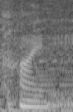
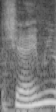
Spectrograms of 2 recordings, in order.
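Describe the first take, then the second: First: The name begins with an H sound. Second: The name begins with a J sound.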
